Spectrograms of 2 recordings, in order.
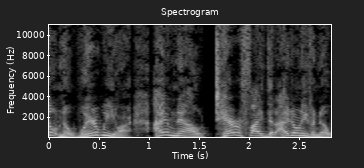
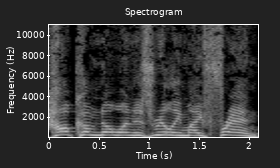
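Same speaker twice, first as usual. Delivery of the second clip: put-on scream, higher pitch; 8 semitones higher than usual. Retelling a bad trip at home: imitating own past screaming. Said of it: "I just start screaming".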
